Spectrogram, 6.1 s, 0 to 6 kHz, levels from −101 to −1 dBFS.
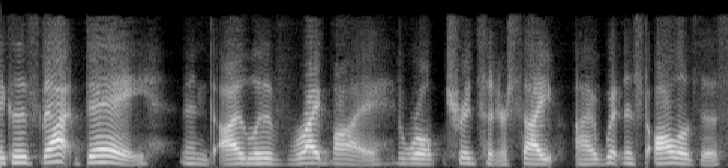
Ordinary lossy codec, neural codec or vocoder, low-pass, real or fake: MP3, 48 kbps; codec, 16 kHz, about 1 kbps, DyCAST, with the encoder's durations; 5.4 kHz; fake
